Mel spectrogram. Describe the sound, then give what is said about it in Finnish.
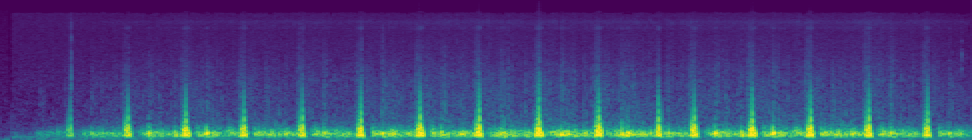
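A fast fetal heartbeat from a fetus in the womb pulses through a monitor, about two beats per second in a steady rhythm of sharp whooshing thumps over a constant low hum, loud with no voices. “Sen vointia seurataan, muun muassa sen sydänääniä kuunnellaan ja ultraäänen avulla otetaan jopa elävää kuvaa sikiöstä.”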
